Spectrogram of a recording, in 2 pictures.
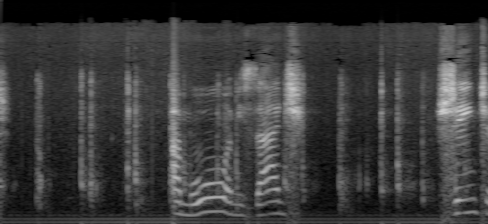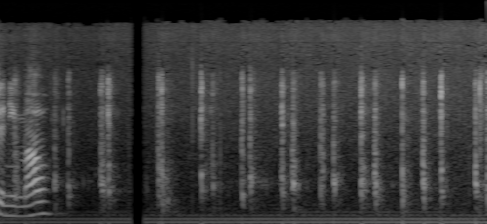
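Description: Horses' hooves clop steadily on a dirt track.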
